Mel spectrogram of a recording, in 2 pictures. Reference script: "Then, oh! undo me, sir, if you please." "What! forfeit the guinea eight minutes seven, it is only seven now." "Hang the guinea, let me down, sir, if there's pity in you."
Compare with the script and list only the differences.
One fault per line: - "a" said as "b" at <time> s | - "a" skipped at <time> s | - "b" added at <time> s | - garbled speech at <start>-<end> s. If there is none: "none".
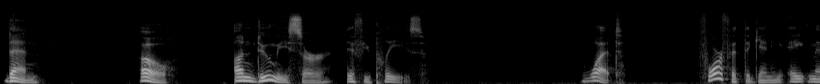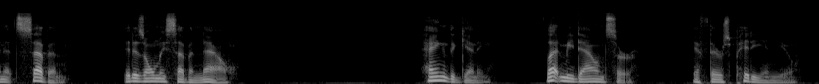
none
